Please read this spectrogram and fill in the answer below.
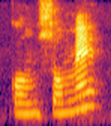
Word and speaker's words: consomé: terminan en letra s por ejemplo consomé es aguda las personas dicen un consomé eh al margen de cóm se escriba la pronunciación es aguda lo mismo pasa con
